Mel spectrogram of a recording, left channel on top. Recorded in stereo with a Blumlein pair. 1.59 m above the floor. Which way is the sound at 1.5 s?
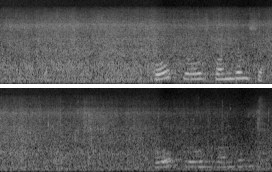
30° left.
